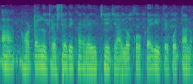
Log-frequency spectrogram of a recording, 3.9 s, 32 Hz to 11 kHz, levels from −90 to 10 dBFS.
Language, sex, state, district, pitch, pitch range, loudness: Gujarati, male, Gujarat, Gandhinagar, 105 Hz, 100-110 Hz, -17 LUFS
